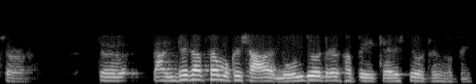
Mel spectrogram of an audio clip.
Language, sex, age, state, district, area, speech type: Sindhi, male, 18-30, Maharashtra, Thane, urban, conversation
